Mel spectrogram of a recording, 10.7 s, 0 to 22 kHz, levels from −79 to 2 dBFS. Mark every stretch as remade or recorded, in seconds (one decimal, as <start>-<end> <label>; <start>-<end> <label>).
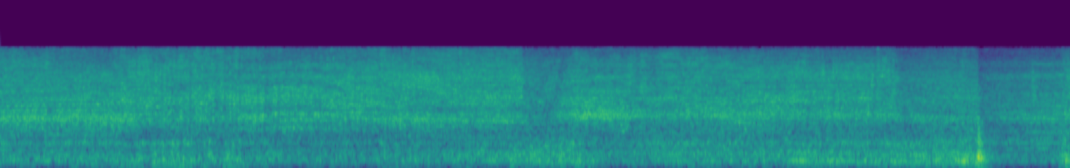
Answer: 0.0-10.7 recorded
